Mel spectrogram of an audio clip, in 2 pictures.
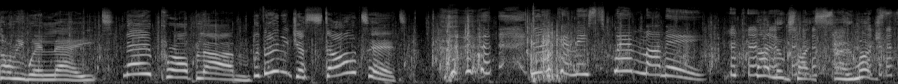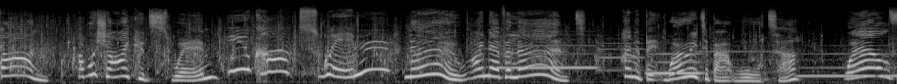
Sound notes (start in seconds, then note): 4.4 giggles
